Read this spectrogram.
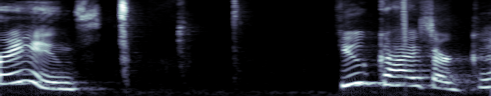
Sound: lips smacking

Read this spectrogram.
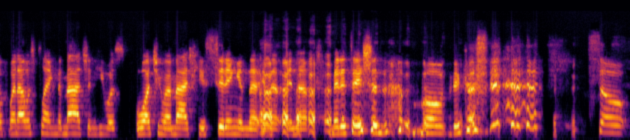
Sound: both laugh

